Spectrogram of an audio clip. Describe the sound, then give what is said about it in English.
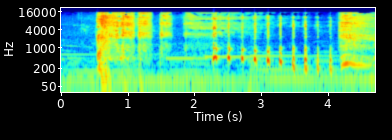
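A dog reacting to a ringing phone lets out a quick run of about nine sharp, evenly spaced barks, fairly loud, ending in a rising, drawn-out howl, after a few scattered noisy bursts. “The phone's ringing and my dog's in there losing his mind.”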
